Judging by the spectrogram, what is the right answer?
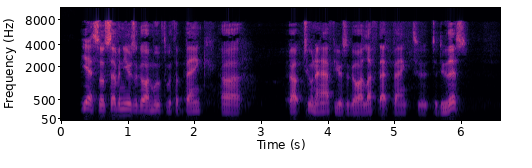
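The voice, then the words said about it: American New Jersey accent. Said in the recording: “judging by your accent, aren't local ... I'm from New Jersey.”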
